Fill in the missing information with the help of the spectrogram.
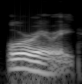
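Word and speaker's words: horary: word or a notice I make a silent H I call it or Airy so that we don't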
